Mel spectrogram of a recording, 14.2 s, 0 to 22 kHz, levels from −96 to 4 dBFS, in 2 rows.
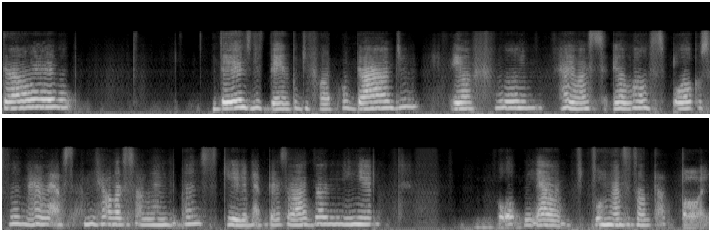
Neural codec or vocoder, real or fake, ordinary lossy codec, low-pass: codec, 16 kHz, 0.5 kbps, FreqCodec, smaller model; fake; none; 7.2 kHz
